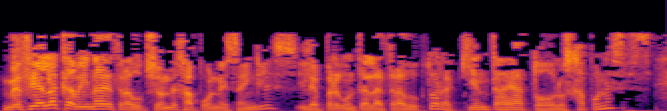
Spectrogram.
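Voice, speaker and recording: A man, a radio guest telling a lively anecdote and acting out the dialogue. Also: medium pitch, fast talker. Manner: animated storyteller acting out dialogue. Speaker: radio guest, author and translator. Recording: dull lo-fi radio audio.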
